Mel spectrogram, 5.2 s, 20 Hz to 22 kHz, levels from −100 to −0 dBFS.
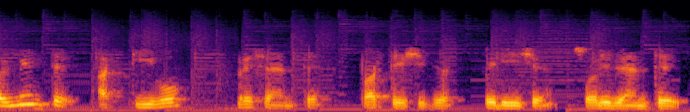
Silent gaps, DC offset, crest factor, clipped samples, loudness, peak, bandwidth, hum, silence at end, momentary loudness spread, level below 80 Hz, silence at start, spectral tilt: none; under 0.1%; 18 dB; under 0.1%; -19 LUFS; -2 dBFS; 6 kHz; none; 0.05 s; 10 LU; -60 dBFS; 0 s; -8 dB/octave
